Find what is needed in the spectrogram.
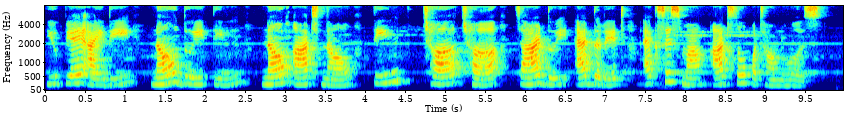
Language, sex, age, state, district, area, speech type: Nepali, female, 30-45, West Bengal, Kalimpong, rural, read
